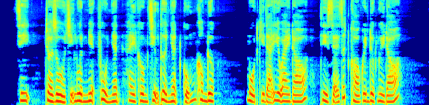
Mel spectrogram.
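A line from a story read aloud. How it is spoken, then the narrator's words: Quiet voice. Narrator (Vietnamese): Bạch Hi Hi nhỏ giọng nói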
